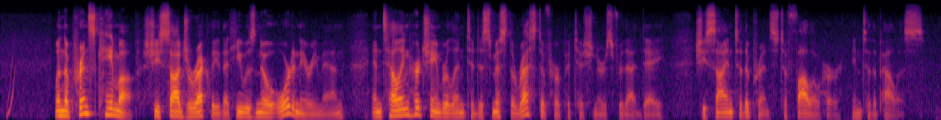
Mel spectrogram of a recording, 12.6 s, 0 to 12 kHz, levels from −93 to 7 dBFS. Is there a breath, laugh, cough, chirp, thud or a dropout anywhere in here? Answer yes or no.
yes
